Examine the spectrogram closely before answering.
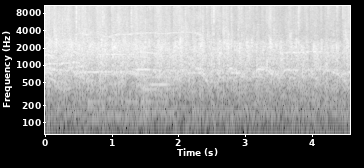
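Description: Audience applauding after a song, dense steady clapping with cheering voices over it.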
